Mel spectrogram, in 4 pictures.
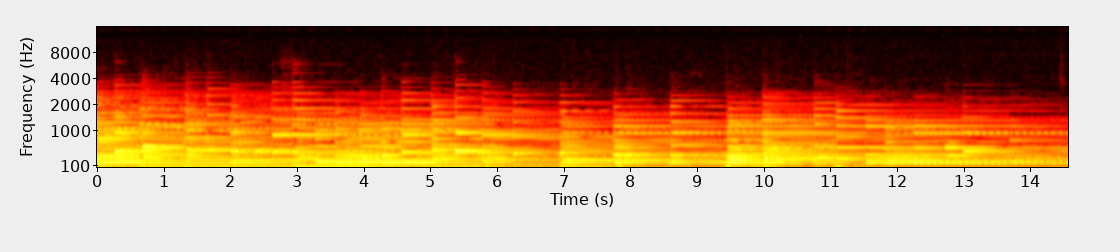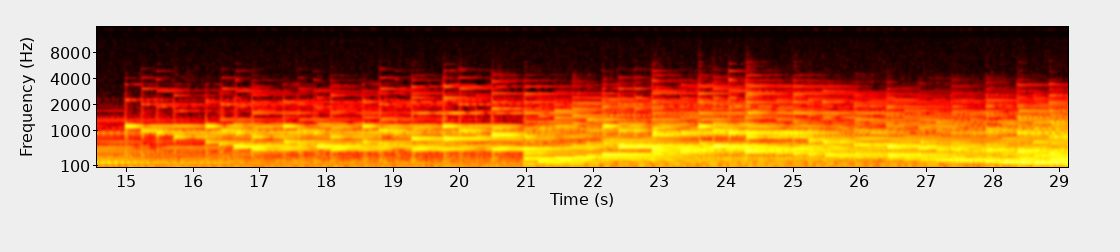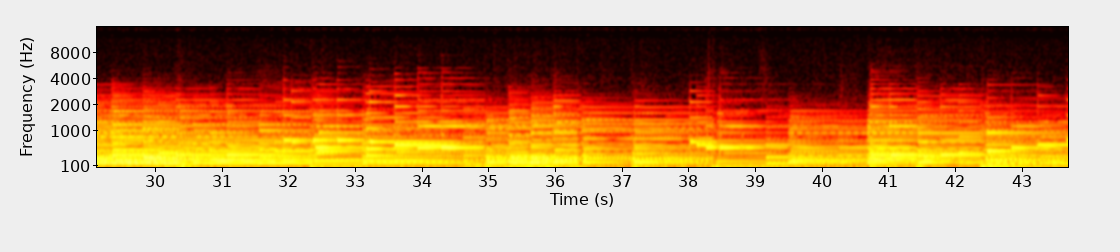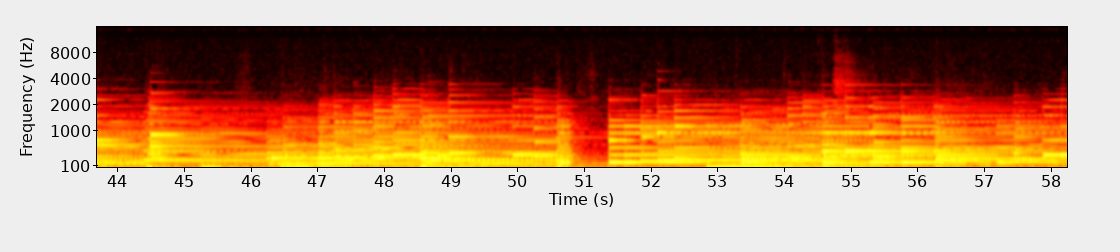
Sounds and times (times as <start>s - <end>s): Piano: 0.0s - 58.2s.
